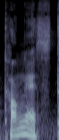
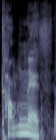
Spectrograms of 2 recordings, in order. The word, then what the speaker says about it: Tangnes: ich sage ihn falsch, der Dan Tangnes. Tang, Tang, Tangnes. Ich musste husten, vielleicht ist das das. Nein, du hast richtig gesagt, Dan Tangnes. Tangnes.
